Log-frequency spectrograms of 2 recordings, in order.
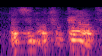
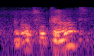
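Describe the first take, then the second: First: Said in the usual way. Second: ADVOCAAT as a question, rising at the end; questioning echo. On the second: A narrator's reading. Companion repeats the answer in surprise, ADVOCAAT rising as a question. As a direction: echo it back with a rise on ADVOCAAT.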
